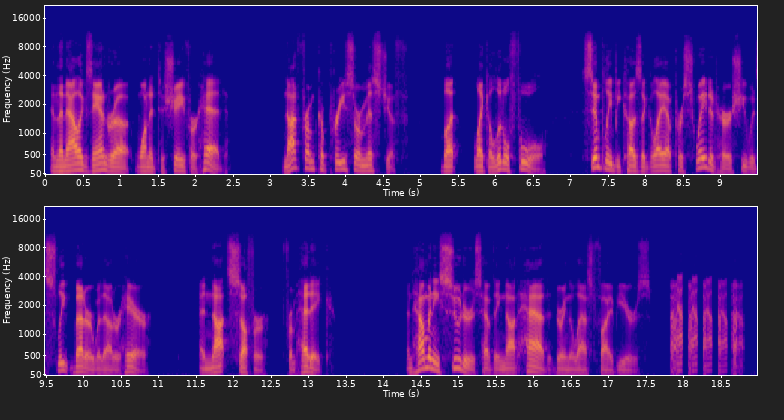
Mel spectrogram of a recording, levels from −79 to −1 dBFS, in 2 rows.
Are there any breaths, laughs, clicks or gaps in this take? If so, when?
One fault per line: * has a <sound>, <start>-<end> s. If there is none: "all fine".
* has a laugh, 17.8-18.8 s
